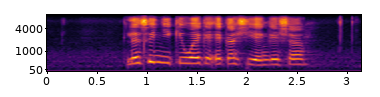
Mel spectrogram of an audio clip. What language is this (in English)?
Tsonga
